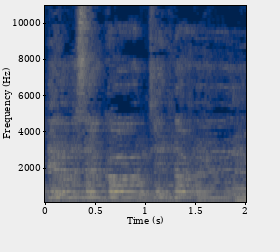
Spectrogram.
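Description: Voices singing a liturgical song unaccompanied, in held notes that step to a new pitch about every half second.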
